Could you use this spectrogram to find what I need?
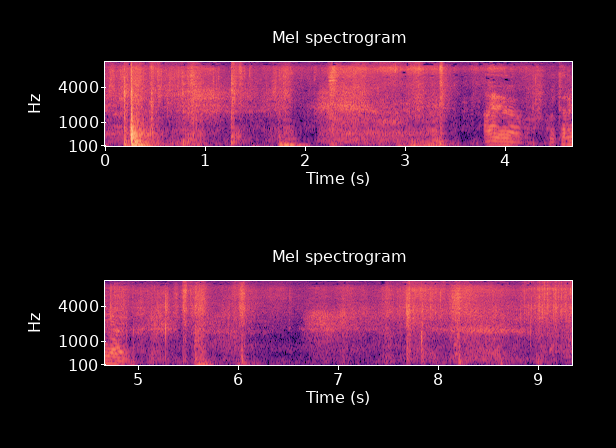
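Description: Wooden logs knock and thud against each other.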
